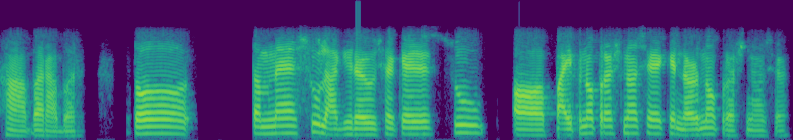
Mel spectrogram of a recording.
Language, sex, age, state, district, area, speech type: Gujarati, male, 18-30, Gujarat, Anand, urban, conversation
